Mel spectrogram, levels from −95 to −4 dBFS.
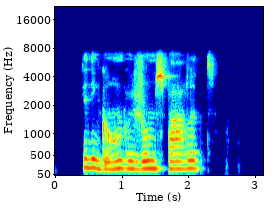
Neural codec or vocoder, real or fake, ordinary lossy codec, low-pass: none; real; Opus, 16 kbps; 7.2 kHz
